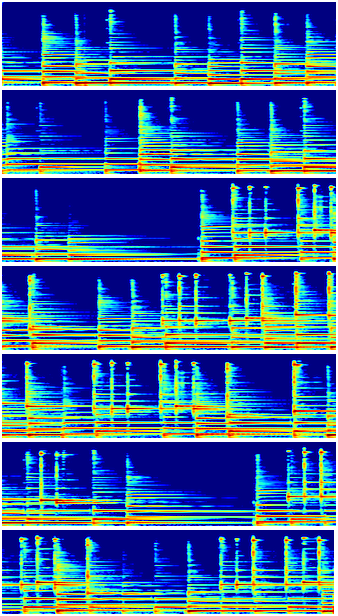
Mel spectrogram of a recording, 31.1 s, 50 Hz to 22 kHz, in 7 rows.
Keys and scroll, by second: 4.8-5.2 typing.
